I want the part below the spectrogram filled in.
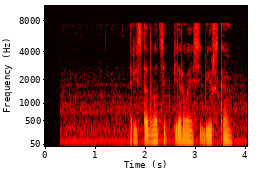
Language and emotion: Russian, neutral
